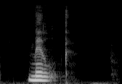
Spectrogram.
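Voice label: "milk", British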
